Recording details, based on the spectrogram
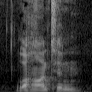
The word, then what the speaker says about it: Lahontan: Lahontan? Is that? – I believe that's how you say it, yeah.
